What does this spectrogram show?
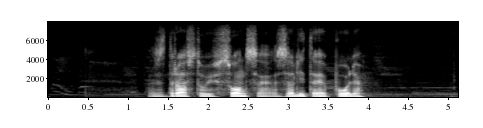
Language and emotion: Russian, neutral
